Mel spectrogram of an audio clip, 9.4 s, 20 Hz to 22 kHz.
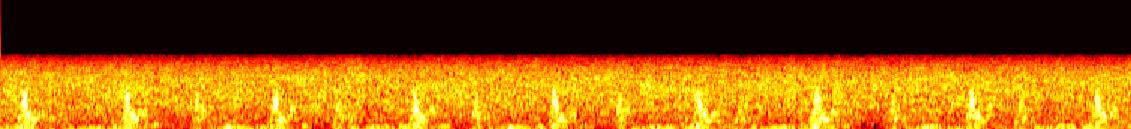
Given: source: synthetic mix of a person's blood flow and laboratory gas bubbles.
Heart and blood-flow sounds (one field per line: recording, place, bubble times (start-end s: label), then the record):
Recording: Doppler ultrasound of blood flow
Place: precordium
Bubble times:
9.19-9.41 s: bubbles
From the record:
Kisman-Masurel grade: 211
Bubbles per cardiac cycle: several, 3 to 8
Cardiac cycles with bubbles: 1 to 10%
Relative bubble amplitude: barely perceptible (0.100 to 0.250)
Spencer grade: 1 (occasional bubble signal discernible with the cardiac motion signal, with majority of cardiac periods free of bubbles)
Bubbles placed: anywhere in the cardiac cycle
